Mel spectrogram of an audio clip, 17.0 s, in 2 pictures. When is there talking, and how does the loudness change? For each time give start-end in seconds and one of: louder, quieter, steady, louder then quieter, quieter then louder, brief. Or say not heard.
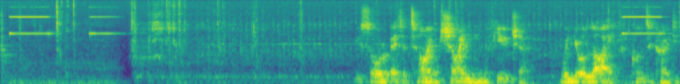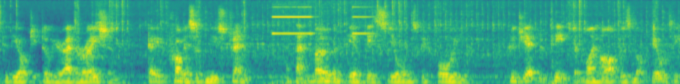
4.4-16.9 steady.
